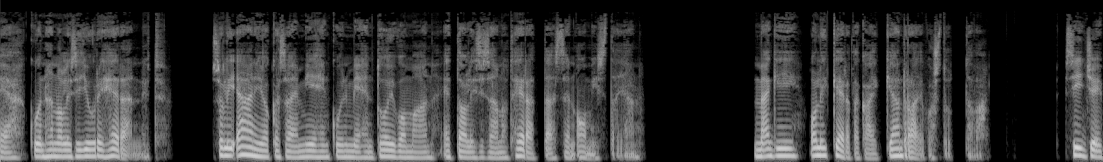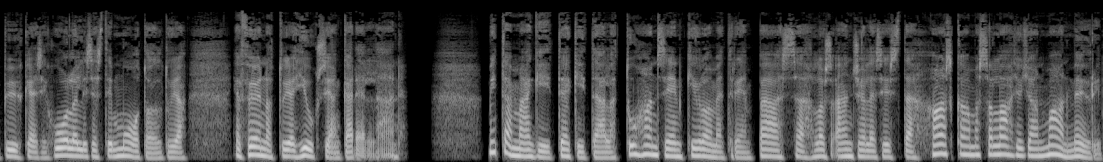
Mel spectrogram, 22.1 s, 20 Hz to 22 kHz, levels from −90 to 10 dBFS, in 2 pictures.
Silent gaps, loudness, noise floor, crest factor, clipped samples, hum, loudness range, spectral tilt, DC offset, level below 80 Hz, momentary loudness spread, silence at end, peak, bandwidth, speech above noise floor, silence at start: none; -15 LUFS; under -90 dBFS; 16 dB; under 0.1%; none; 4 LU; -6 dB/octave; under 0.1%; -60 dBFS; 13 LU; 0 s; 0 dBFS; 16 kHz; over 75 dB; 0 s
